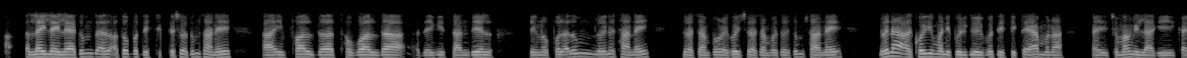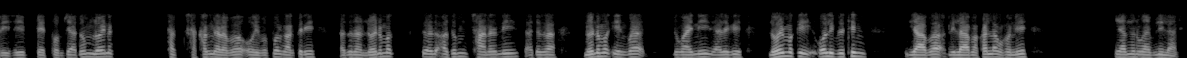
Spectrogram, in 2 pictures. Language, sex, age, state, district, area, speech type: Manipuri, male, 45-60, Manipur, Churachandpur, rural, conversation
